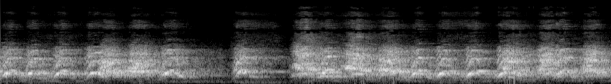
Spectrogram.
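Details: Snarling American Pit Bull Terrier, September 27, 2019; dense, gritty bursts run together in fast irregular bouts, broken by one short lull near the middle.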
